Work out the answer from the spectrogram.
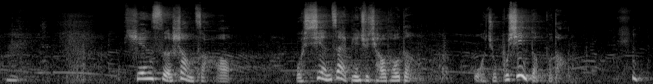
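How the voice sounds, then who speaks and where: A woman playing an earnest young gentleman magistrate in a Chinese period audio drama, polite and expressive. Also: mid-range voice, moderate pace, a little hiss or hum, lightly acted. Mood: determined.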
